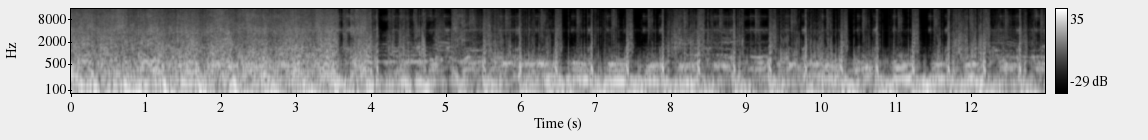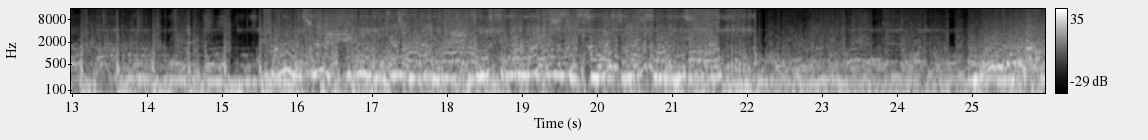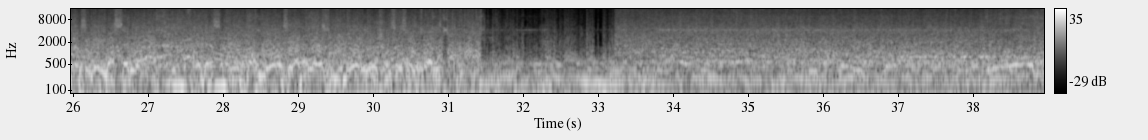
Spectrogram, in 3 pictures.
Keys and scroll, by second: 3.6 Page_Down, 21.6 Page_Down, 30.9 Page_Down.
